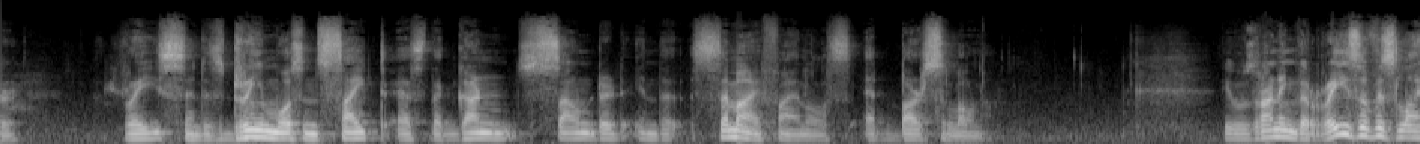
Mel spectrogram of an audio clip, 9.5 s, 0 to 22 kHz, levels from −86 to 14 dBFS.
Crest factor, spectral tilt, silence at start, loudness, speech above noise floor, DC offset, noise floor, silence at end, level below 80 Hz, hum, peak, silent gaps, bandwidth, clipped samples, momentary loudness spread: 18 dB; -4 dB/octave; 0 s; -17 LUFS; 34 dB; under 0.1%; -51 dBFS; 0 s; -56 dBFS; none; 0 dBFS; none; 14.5 kHz; under 0.1%; 15 LU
